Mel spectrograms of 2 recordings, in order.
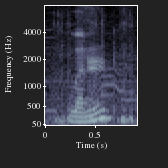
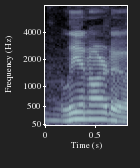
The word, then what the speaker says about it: Leonardo: For some reason, I was obsessed with calling you, or like, I had the idea in my head of calling you Leonard, but it's Leonardo.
